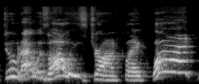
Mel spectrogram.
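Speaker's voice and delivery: high, loud, squeaking up on what; incredulous. Retold or imitated. Telling friends she was always drunk, high incredulous squeal. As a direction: act amazed nobody noticed.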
